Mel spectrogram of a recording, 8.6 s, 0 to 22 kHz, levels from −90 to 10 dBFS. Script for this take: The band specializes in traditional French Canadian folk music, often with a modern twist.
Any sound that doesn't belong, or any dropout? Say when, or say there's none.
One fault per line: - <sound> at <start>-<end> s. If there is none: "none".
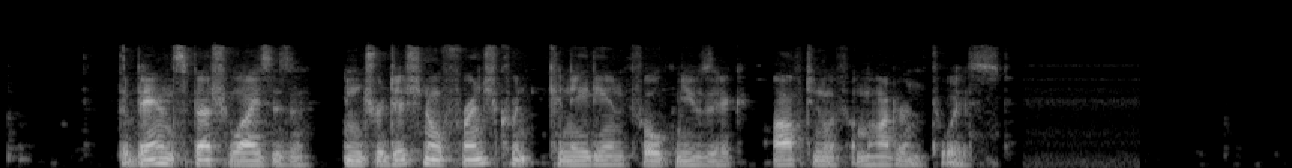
none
